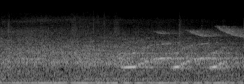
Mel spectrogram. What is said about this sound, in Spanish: Sonó una sirena de algún lugar donde algún trabajador debe estar ingresando. Nada. Ahí acaba de pasar un vehículo. Así de silenciosa está el plan de Valparaíso esta mañana.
